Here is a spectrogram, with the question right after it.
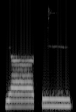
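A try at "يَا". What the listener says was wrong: ইয়া টান দিচ্ছেন কেন? ইয়া টান হবে ভাই? এটা ইজরা করেন। ইয়ার উপরে হামজা আছে নয় ভাই?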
